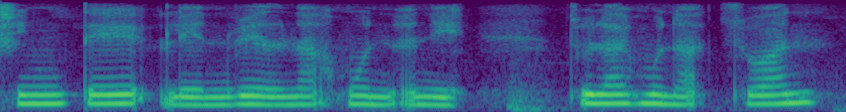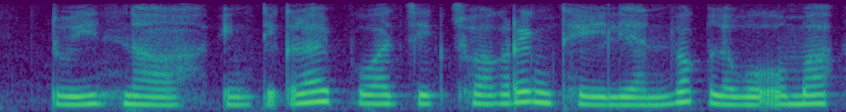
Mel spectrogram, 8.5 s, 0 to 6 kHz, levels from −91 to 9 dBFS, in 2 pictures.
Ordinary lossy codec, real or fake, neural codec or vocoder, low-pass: none; real; none; 5.4 kHz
